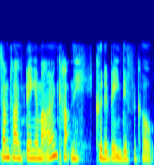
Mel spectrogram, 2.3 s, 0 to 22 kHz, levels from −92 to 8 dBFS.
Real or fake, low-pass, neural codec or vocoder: real; 7.2 kHz; none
